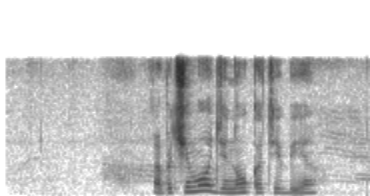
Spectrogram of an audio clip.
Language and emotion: Russian, sad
